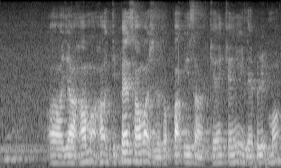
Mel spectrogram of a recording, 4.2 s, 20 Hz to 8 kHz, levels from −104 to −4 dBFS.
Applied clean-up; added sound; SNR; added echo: none; none; none; none.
